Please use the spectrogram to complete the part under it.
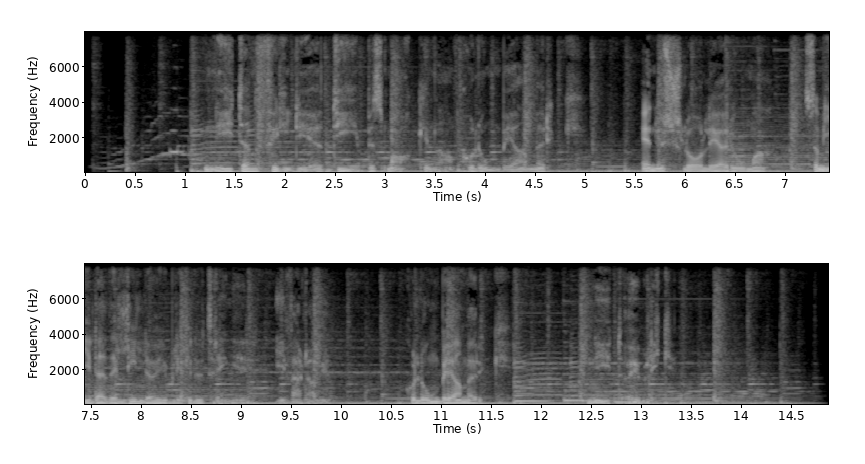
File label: no soft sell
